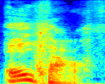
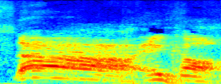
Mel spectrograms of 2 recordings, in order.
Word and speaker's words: ACCCOLPH: ACCCOLPH. ACCCOLPH. We nailed it. Walk us through what that mouthful is. ACCCOLPH basically is prostate cancer awareness 501c3 that I started after I defeated cancer. And the name ACCCOLPH is actually an acronym.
